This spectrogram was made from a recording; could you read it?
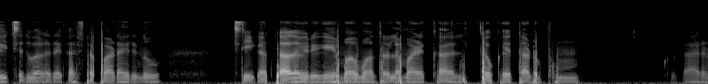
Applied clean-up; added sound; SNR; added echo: neural diffusion model UNIVERSE++.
